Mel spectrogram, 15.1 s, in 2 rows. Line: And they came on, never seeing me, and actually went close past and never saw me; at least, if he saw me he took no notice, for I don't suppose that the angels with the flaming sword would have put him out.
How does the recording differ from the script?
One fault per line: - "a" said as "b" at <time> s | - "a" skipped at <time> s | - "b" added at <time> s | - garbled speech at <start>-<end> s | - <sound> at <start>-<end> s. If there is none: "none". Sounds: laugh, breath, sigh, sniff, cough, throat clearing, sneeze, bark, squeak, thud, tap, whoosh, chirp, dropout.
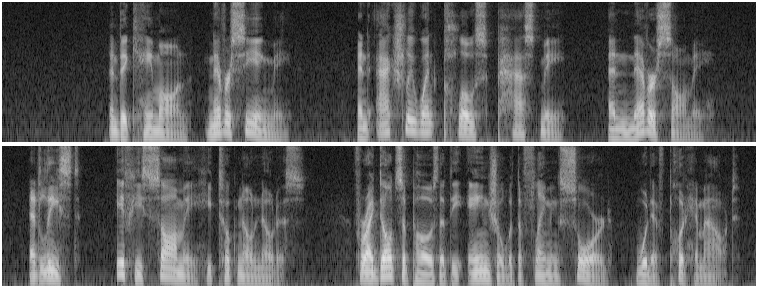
- "me" added at 5.4 s
- "angels" said as "angel" at 12.2 s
